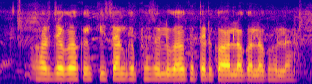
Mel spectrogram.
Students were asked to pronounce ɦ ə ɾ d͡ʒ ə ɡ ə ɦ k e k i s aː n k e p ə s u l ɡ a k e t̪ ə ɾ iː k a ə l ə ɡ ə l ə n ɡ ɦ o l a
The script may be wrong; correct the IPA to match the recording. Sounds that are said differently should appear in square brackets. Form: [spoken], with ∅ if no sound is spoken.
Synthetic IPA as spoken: ɦ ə ɾ d͡ʒ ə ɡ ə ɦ k e k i s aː n k e [pʰ] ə s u l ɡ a k e t̪ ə ɾ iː k a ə l ə ɡ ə l ə [∅] ɡ ɦ o l a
